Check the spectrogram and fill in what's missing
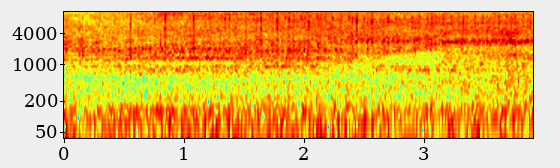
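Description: A 2007 Ford Focus engine idling, a steady, even low rumble with a continuous hiss, heard from close by with no talking.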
